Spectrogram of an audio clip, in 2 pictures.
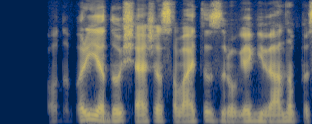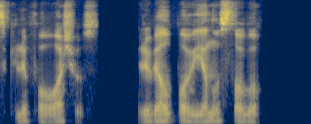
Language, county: Lithuanian, Klaipėda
